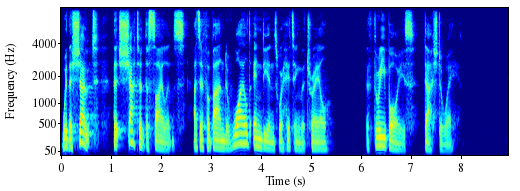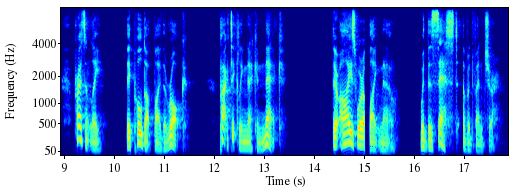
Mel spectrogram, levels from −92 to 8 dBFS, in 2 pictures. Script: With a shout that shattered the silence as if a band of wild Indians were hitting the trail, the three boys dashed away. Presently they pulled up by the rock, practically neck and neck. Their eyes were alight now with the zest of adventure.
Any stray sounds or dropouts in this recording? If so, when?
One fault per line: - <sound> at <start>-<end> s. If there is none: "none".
- dropout at 15.0-15.1 s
